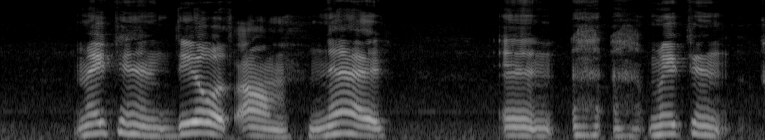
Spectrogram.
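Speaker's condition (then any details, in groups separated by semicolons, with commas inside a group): Cerebral palsy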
